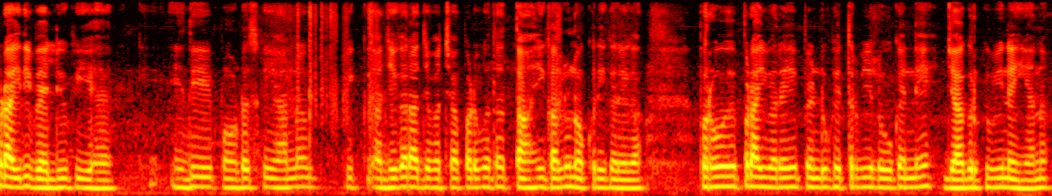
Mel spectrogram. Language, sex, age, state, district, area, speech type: Punjabi, male, 30-45, Punjab, Rupnagar, rural, spontaneous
